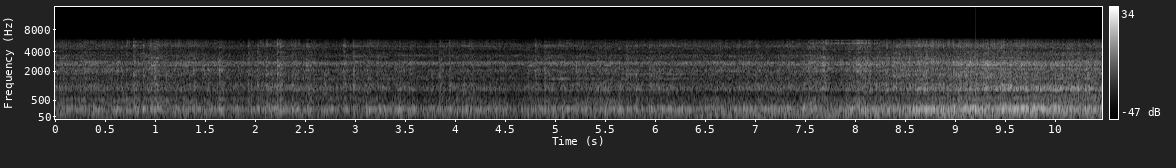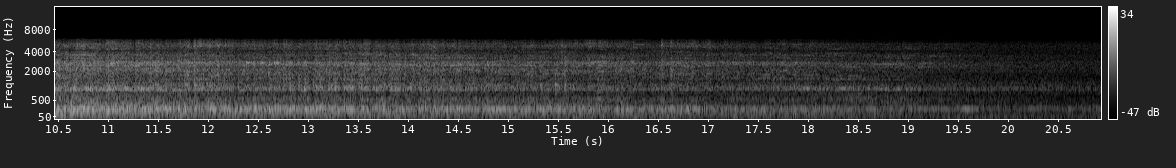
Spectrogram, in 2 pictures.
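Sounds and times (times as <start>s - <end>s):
freight train cars rolling: 0.0s - 20.9s.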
